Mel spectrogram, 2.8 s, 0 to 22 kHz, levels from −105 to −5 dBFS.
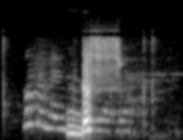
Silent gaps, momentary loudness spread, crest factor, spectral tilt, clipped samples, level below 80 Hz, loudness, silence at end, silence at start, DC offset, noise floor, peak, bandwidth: none; 26 LU; 20 dB; -4 dB/octave; under 0.1%; -72 dBFS; -18 LUFS; 0.95 s; 0.35 s; under 0.1%; -58 dBFS; -2 dBFS; 9.2 kHz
